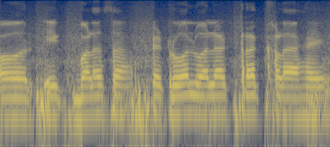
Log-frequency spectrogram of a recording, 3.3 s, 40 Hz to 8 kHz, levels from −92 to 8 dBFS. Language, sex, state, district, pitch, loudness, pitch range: Hindi, male, Uttar Pradesh, Lucknow, 125 Hz, -13 LUFS, 120-130 Hz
